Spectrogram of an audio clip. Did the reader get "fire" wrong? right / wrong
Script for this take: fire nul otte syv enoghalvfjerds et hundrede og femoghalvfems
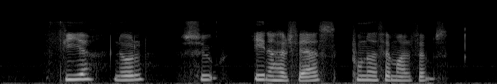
right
